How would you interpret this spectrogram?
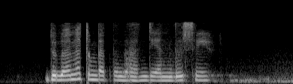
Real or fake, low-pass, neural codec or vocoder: fake; 7.2 kHz; codec, 16 kHz, 0.5 kbps, X-Codec, HuBERT features, trained on general audio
